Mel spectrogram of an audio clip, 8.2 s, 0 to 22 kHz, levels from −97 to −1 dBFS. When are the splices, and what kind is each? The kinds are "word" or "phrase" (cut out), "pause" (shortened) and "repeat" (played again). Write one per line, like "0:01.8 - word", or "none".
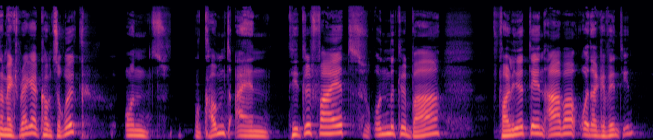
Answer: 0:06.2 - word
